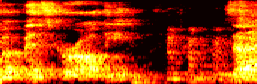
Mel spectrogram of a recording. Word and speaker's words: Vince Guaraldi: A guy by the name of Vince Guaraldi.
